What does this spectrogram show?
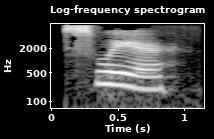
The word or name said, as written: sweir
